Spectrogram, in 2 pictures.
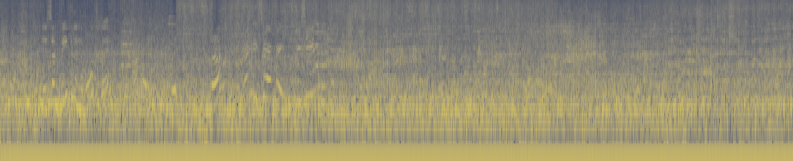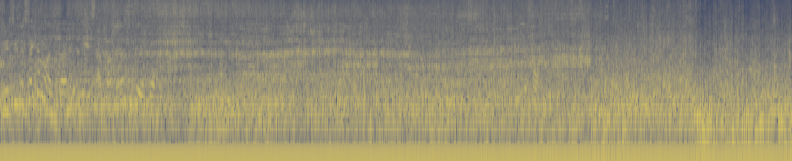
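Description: Steady rumble and rattle of a moving passenger train, heard from inside the carriage.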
